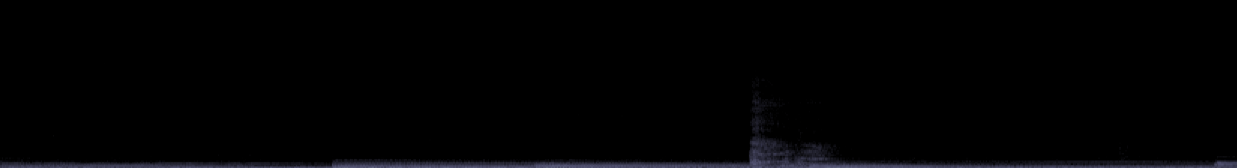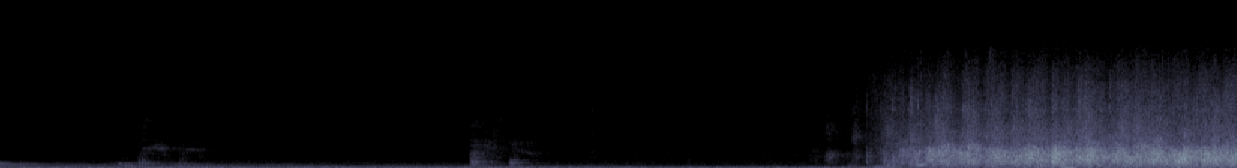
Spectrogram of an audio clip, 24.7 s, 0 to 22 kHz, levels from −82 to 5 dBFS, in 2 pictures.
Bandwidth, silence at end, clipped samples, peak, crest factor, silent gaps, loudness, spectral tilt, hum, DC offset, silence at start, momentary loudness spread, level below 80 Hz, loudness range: over 20 kHz; 0 s; under 0.1%; -18 dBFS; 26 dB; none; -34 LUFS; -2.5 dB/octave; none; under 0.1%; 0 s; 27 LU; -56 dBFS; 24 LU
